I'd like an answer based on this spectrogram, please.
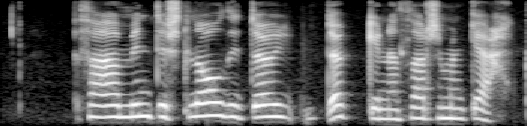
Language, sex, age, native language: Icelandic, female, 11, Icelandic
